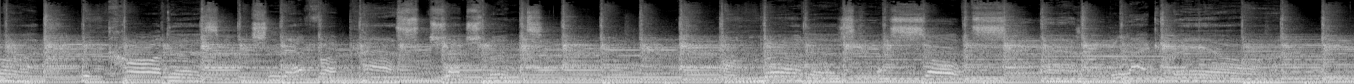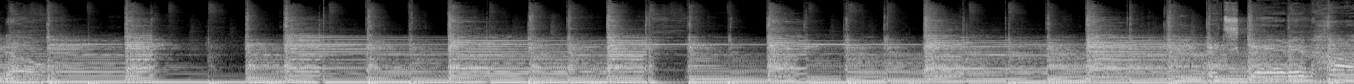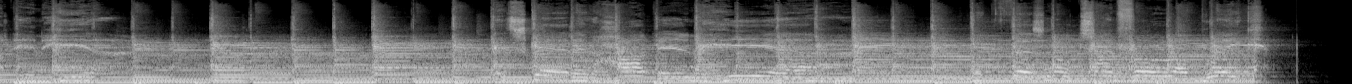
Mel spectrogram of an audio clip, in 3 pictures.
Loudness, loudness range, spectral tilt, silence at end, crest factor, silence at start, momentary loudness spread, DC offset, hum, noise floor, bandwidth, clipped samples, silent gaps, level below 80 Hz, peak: -10 LUFS; 3 LU; -5 dB/octave; 0.75 s; 10 dB; 0 s; 5 LU; under 0.1%; none; -61 dBFS; over 20 kHz; under 0.1%; none; -22 dBFS; 0 dBFS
